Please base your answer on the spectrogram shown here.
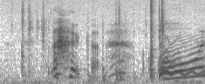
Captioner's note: laughs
